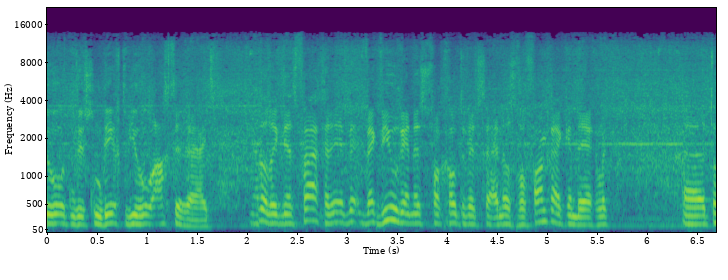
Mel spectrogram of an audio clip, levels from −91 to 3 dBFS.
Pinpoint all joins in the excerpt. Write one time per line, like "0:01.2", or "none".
0:02.1
0:03.3
0:04.7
